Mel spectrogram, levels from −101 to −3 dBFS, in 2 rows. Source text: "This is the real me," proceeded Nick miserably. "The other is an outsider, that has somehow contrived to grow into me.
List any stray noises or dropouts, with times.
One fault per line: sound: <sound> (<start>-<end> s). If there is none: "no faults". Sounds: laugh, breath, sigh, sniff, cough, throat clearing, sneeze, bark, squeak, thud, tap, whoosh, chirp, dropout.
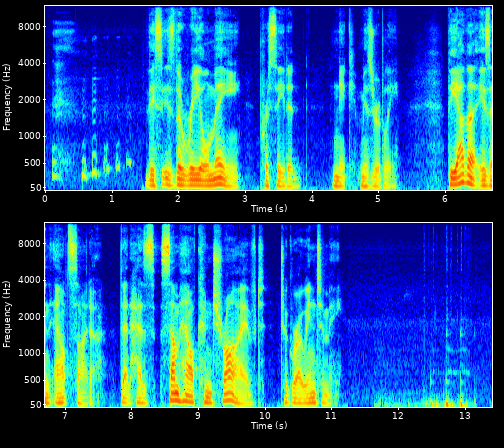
sound: laugh (0.1-1.4 s)
sound: tap (11.6-13.2 s)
